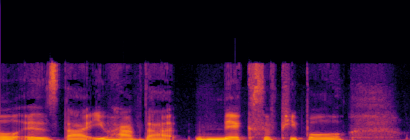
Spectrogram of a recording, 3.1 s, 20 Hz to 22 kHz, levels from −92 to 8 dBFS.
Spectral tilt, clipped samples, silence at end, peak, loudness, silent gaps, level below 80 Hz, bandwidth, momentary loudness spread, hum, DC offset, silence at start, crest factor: -5.5 dB/octave; under 0.1%; 0.1 s; -2 dBFS; -18 LUFS; none; -50 dBFS; 12.5 kHz; 8 LU; none; under 0.1%; 0 s; 18 dB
